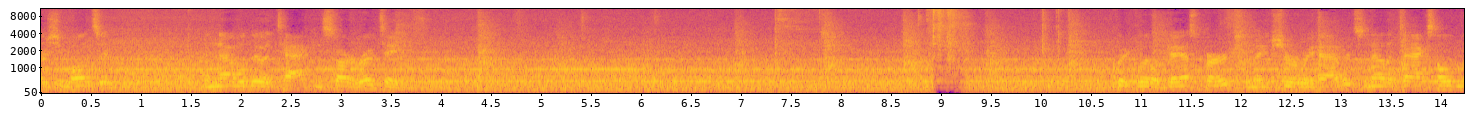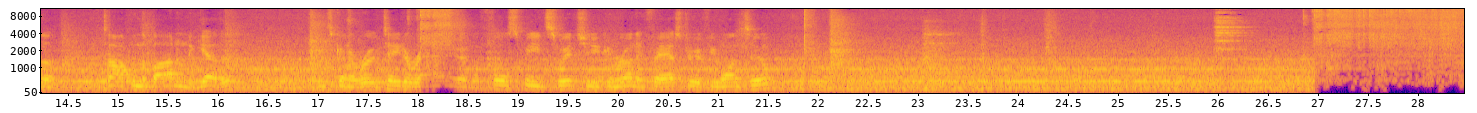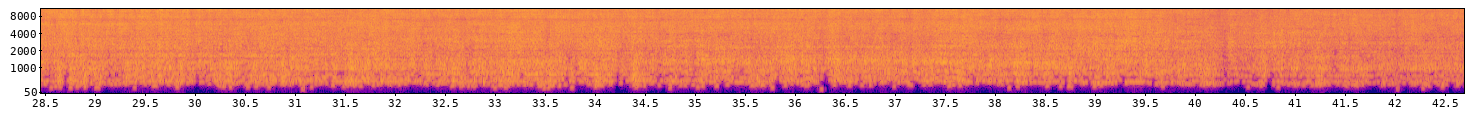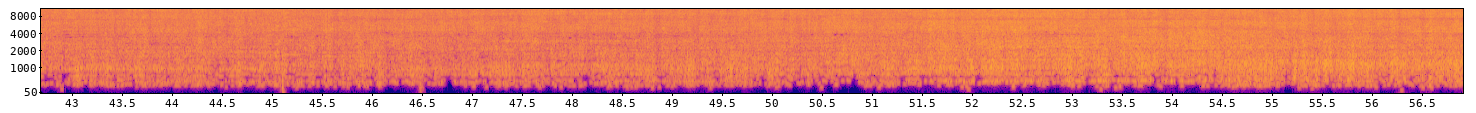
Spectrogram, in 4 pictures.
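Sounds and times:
welding arc hissing: 8.8s - 9.3s, 17.9s - 18.6s, 26.8s - 56.9s.

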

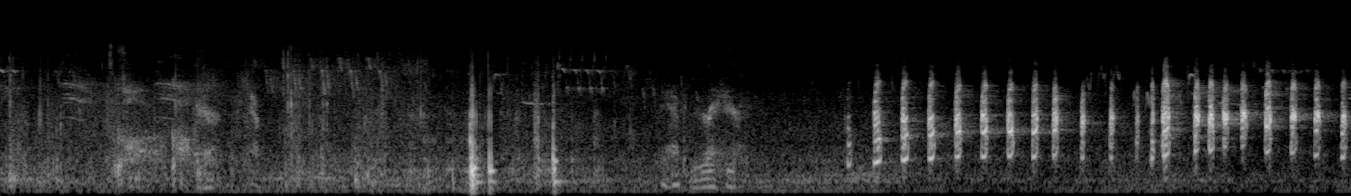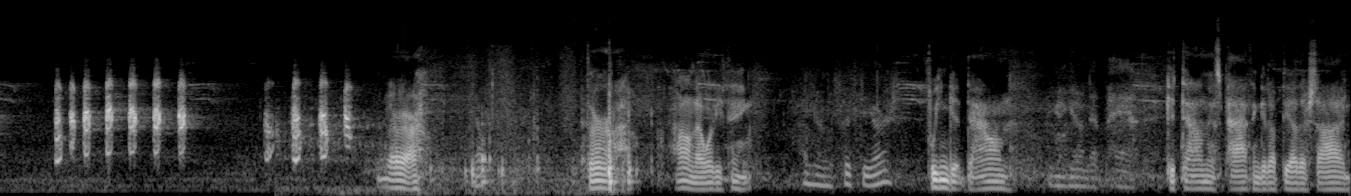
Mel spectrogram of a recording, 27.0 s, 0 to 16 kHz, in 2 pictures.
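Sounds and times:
turkey call yelps: 8.5s - 15.6s, 16.2s - 18.0s.

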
